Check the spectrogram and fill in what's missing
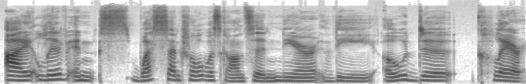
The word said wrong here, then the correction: Eau Claire: area, pronounced Eau Claire. Oh, why did I say Oda? It's Eau Claire.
